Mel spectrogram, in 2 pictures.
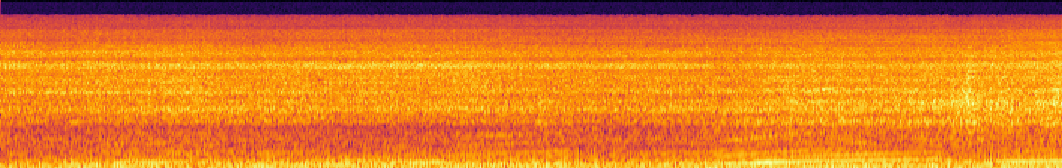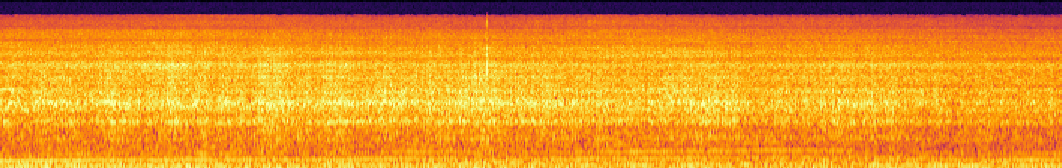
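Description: Onboard sound of a sport motorcycle's engine, cruising at first, then accelerating with a rising pitch and one gear change about halfway through, before holding a steady pace. Wind hiss builds as speed picks up.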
